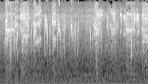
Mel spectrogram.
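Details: Chattering high chirps and twitters of swiftlets, played to attract birds to nest houses, in a fast, busy stream.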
